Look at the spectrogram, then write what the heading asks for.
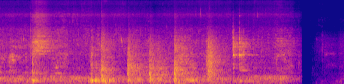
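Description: Onions and whole spices sizzling in hot oil in a large aluminium pot while a long-handled ladle stirs them, clanking and scraping against the pot about six times. The sound cuts off suddenly about six seconds in.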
